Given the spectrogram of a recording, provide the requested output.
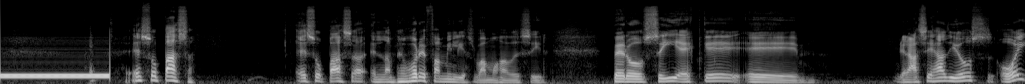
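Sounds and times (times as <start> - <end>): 
telephone dial tone after a dropped call: 0.0 - 1.1
speech: 1.3 - 2.0, 3.0 - 8.2, 9.0 - 10.2.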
